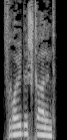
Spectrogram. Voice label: "freudestrahlend", German; adjectives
